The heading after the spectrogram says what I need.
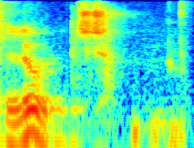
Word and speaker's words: Luch: My name is Luch, Luch. which is actually the tutorial translation of my real name. Rhymes with hooch.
